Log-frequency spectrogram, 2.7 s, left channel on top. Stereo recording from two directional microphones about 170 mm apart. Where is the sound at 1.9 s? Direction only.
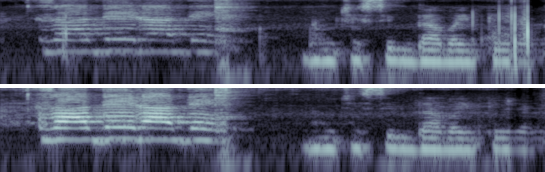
5° left (ahead or behind).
